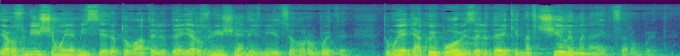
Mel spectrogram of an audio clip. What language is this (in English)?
Ukrainian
